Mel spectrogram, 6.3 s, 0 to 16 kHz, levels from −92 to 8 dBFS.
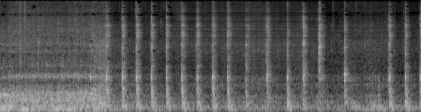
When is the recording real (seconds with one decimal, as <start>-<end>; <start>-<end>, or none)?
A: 0.0-2.6; 4.8-6.3

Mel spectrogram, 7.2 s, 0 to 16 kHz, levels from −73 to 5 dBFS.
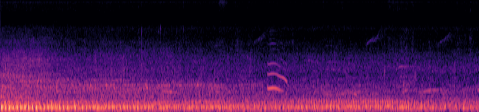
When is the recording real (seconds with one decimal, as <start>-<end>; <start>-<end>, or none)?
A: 0.0-7.2

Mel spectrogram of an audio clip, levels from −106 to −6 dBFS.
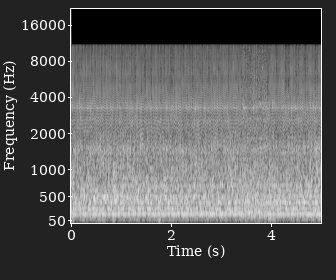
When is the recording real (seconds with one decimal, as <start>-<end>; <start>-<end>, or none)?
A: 3.4-3.9

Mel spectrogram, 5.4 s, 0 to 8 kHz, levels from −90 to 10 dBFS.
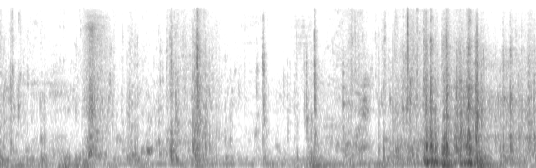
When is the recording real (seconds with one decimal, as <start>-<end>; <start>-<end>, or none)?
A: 0.0-5.4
